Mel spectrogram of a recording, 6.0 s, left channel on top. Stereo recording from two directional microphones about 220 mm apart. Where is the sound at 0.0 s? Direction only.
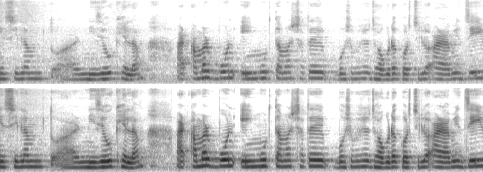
35° right (ahead or behind).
